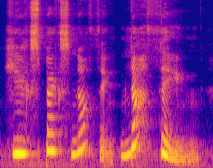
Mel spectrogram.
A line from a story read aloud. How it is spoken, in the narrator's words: cried Mary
